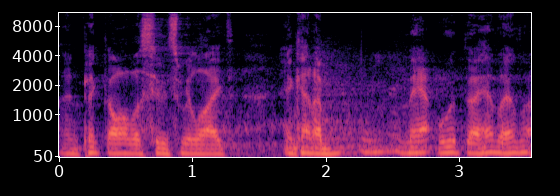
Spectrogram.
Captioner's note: audience laughs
